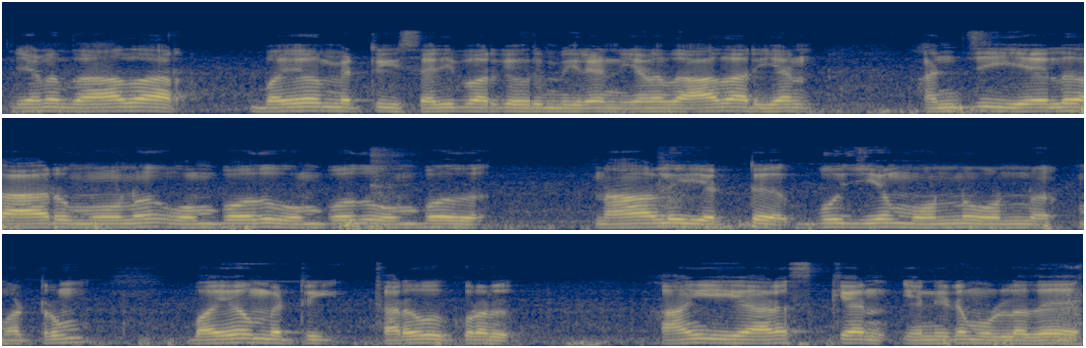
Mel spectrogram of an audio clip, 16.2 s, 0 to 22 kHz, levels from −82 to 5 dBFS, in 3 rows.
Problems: background sounds at intervals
